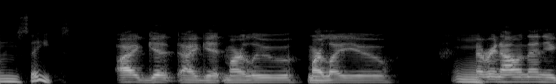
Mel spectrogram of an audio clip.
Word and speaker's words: Marleau: I get Marleau.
